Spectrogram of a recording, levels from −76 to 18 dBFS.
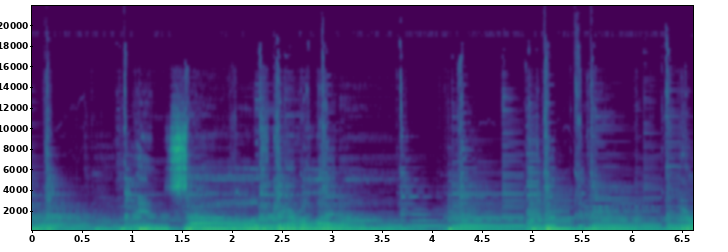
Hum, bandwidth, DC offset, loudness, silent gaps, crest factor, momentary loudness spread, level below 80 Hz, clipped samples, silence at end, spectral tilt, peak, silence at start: none; 19.5 kHz; under 0.1%; -22 LUFS; none; 18 dB; 9 LU; -52 dBFS; under 0.1%; 0 s; -5 dB/octave; -4 dBFS; 0 s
